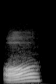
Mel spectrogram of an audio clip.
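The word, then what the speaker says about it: 옷이: Tulisannya ot-i, tapi teman-teman nanti bacanya adalah oshi. Latin dalam Indonesianya adalah oshi seperti ini.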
